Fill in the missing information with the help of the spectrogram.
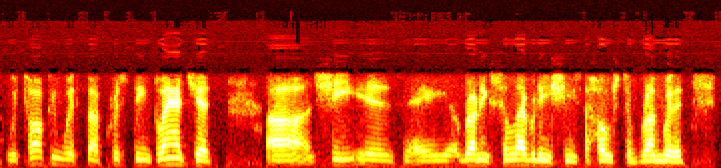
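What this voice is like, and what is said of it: New York accent. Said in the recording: “geez, you got that New York accent.”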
